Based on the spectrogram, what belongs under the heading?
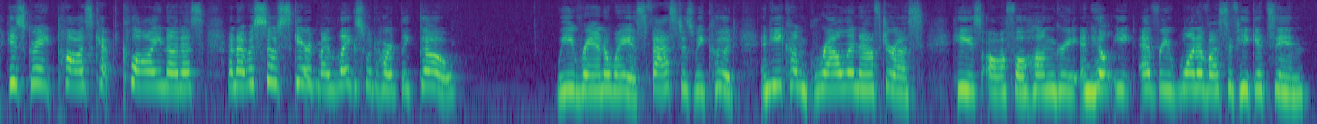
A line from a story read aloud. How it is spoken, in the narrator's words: quavered Roxy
